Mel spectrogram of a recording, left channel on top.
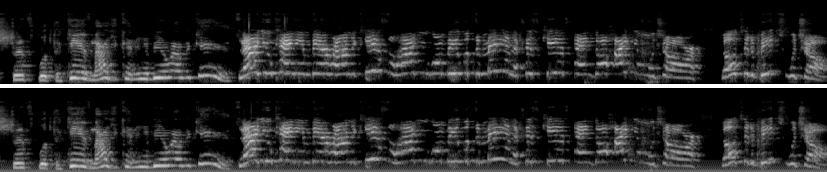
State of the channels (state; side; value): noise; right; hum, 20 dB below the sound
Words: with the kids. Now you can't even be around the kids. Now you can't even be around the kids. So how you going to be with the man if his kids can't go hiking with y'all or go to the beach with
